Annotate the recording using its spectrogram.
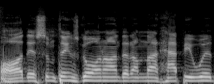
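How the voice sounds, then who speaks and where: A man with a Long Island accent talks at a fairly quick pace, his pitch fairly high. Noticeable background noise runs under his voice. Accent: Long Island New York. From Long Island, New York. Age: 70s. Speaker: retired fire chief. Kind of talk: public comment at town meeting. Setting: town board meeting.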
